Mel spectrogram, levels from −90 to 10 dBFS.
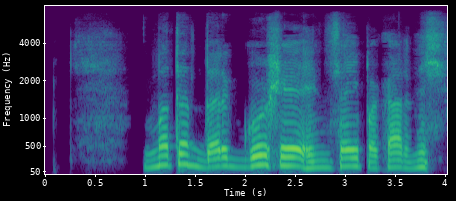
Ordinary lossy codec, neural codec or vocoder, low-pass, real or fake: AAC, 32 kbps; codec, 44.1 kHz, 7.8 kbps, DAC; 7.2 kHz; fake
